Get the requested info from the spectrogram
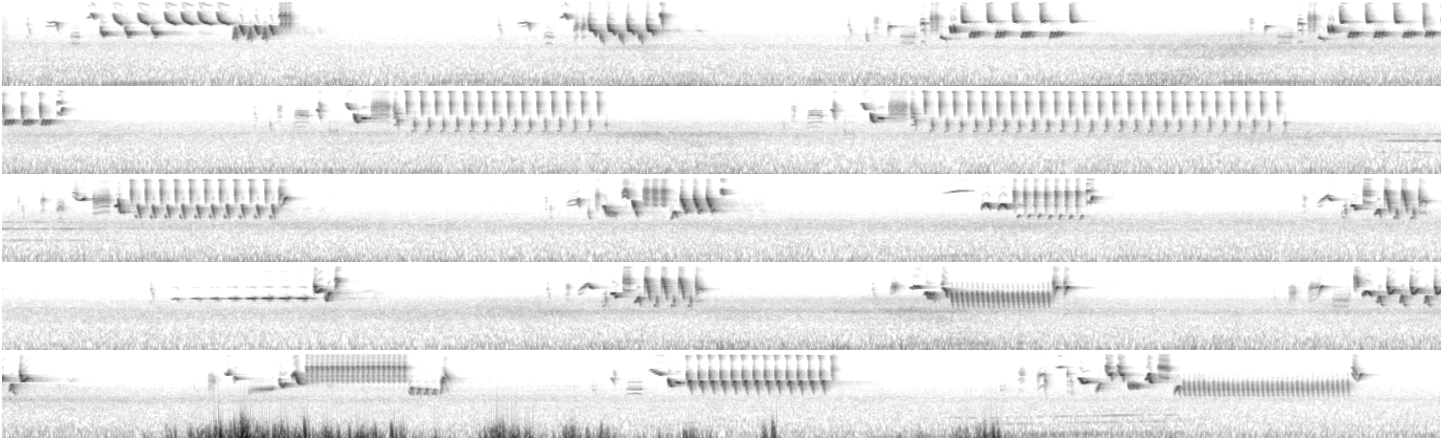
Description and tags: Nightingale - Nachtigall
Sound of a nightingale, recorded with an iPhone Xs via voice recording app and losless quality setting.
forest, field-recording, birdsong, nature, nightingale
